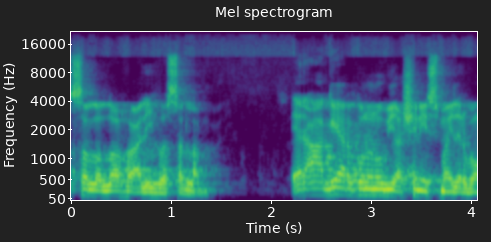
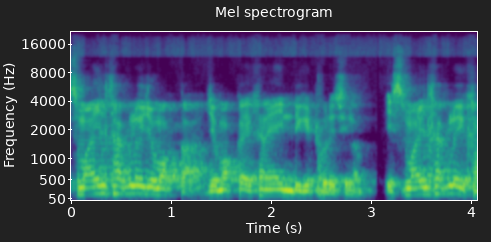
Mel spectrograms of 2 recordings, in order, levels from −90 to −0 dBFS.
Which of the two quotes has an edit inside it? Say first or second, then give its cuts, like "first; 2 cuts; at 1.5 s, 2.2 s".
second; 1 cut; at 3.0 s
